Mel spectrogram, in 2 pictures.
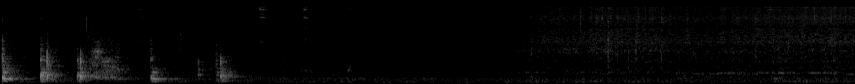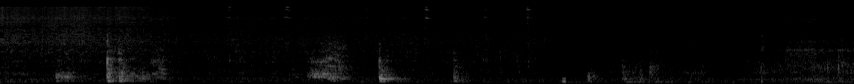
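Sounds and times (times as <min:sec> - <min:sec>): wooden spatula scraping a pan: 0:00.0 - 0:02.4, 0:09.0 - 0:14.0, 0:16.1 - 0:17.0
coconut sizzling in hot oil: 0:00.0 - 0:17.0.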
